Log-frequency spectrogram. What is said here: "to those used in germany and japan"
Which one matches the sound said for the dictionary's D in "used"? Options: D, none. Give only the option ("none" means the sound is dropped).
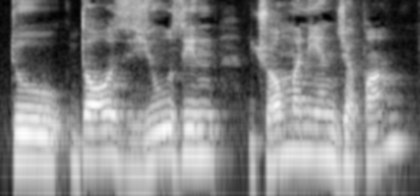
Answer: none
